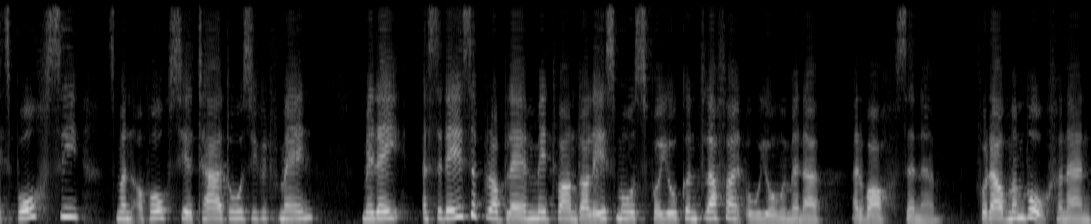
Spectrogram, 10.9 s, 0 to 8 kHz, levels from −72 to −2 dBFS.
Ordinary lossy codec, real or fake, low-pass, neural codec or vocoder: none; fake; none; codec, 16 kHz, 0.2 kbps, FocalCodec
